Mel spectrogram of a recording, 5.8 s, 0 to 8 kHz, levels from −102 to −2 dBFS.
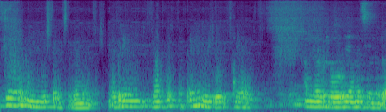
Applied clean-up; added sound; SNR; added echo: neural separator model SepFormer DNS4.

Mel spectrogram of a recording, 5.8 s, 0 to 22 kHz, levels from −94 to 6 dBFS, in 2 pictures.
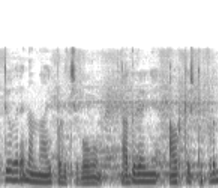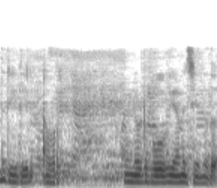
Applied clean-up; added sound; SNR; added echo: none; none; none; none.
